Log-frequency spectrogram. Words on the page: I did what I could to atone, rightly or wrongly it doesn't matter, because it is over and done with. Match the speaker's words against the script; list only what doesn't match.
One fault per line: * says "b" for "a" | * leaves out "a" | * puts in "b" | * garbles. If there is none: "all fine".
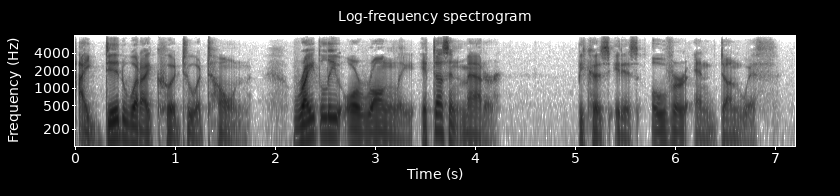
all fine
